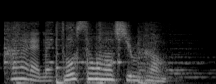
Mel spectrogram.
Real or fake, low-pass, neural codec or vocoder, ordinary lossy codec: fake; none; codec, 16 kHz, 0.5 kbps, X-Codec, HuBERT features, trained on general audio; none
